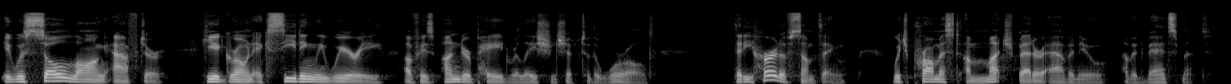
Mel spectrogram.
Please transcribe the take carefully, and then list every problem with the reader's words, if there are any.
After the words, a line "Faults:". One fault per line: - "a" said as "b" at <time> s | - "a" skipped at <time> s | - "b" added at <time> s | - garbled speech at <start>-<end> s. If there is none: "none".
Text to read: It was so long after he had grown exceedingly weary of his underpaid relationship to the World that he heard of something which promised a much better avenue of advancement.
It was so long after he had grown exceedingly weary of his underpaid relationship to the World that he heard of something which promised a much better avenue of advancement.
Faults:
none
